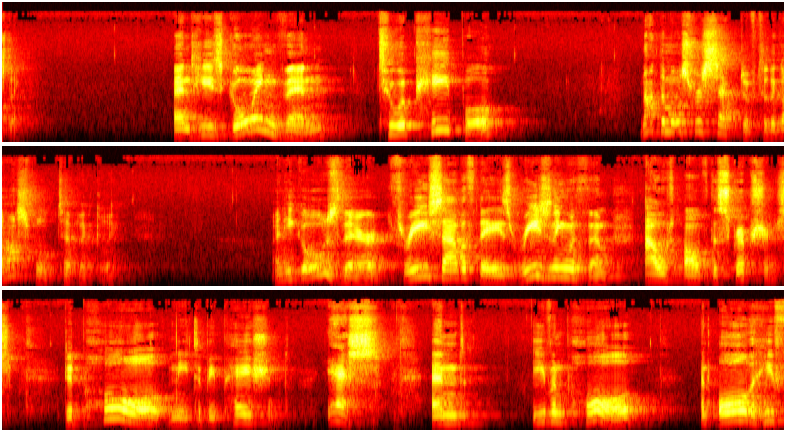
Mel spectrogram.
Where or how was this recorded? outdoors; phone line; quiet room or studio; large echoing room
large echoing room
